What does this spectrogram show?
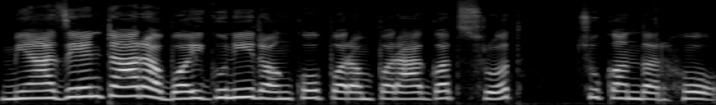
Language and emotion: Nepali, neutral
